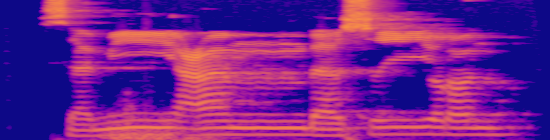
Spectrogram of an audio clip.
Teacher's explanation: تنوين بالفتح منقلب لميم مخفاه عند الباء المفتوحة بغن حركتين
